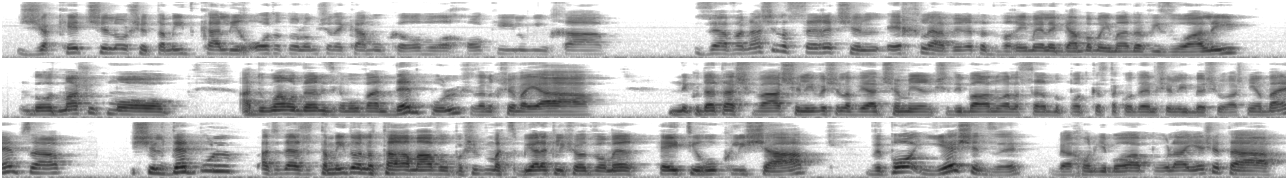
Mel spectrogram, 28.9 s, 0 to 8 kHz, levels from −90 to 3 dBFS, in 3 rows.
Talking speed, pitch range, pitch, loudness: 170 wpm, 130-170 Hz, 150 Hz, -22 LUFS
